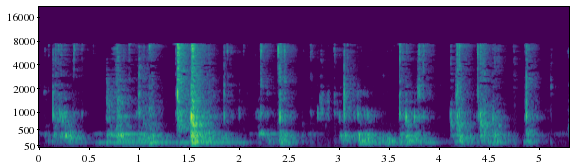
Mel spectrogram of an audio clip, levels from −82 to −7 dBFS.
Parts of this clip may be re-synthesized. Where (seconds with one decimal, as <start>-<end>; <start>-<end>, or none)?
none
